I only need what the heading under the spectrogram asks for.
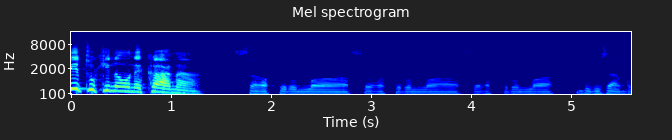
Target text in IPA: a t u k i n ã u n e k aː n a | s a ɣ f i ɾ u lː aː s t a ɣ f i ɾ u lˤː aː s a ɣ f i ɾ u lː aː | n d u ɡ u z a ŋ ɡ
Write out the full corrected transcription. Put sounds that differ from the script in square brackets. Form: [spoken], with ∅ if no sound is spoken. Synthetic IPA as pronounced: [i] t u k i n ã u n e k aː n a | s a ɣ f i ɾ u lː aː s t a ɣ f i ɾ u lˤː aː s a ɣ f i ɾ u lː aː | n d u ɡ u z a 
